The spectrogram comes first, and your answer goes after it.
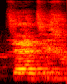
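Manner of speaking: चेचिस said "CHE-chis"; common mispronunciation. Retold or imitated. Teacher quoting how most people say it, mispronounced "che-chis". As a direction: say चेचिस with ch in both syllables. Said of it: "अधिकांश लोग इसका उच्चारण".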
